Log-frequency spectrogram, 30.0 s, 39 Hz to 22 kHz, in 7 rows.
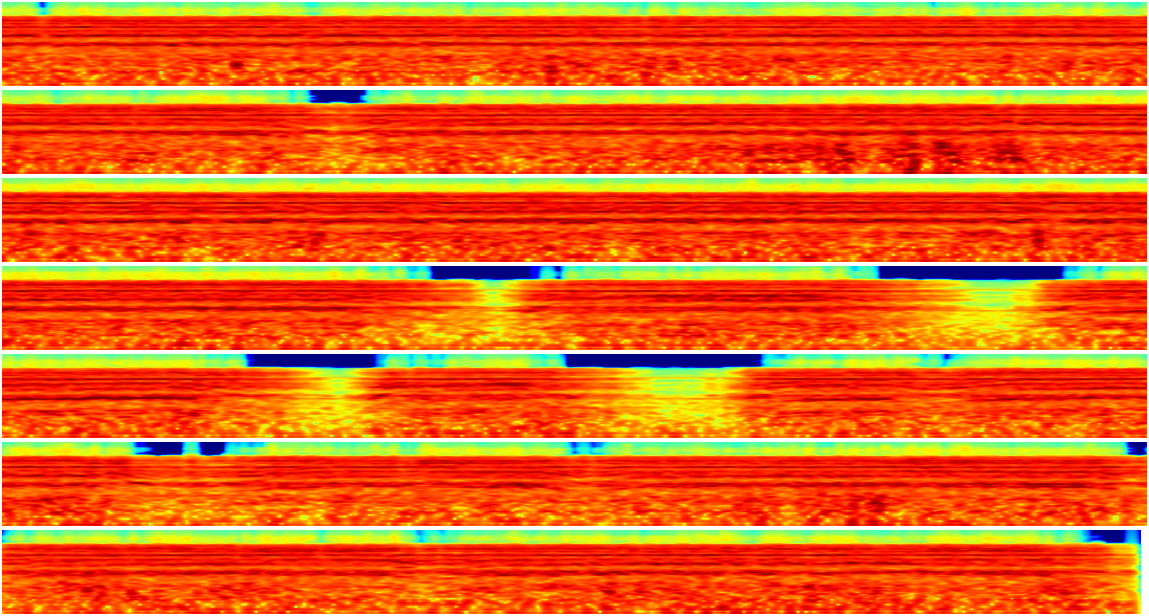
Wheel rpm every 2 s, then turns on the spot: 230, 230, 200, 220, 220, 210, 210, 130, 120, 90, 130, 170, 200, 200, 200.
none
